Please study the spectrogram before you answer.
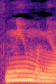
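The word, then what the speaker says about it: pneumonia: tsunami হচ্ছে টি tsunami নিউমোনিয়া হচ্ছে পি নিউমোনিয়া ওকে টি tsunami খেয়াল করটি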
